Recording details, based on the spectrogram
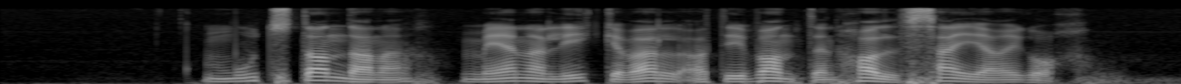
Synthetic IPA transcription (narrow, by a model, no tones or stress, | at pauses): muːt̪st̪ɑnd̪əʁnəmeːnəliːkəʋɛlɑ̰t̪̚d̪iːʋɑnt̪eːnhɑlsæɪəʁiːɡo̰ːʁ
